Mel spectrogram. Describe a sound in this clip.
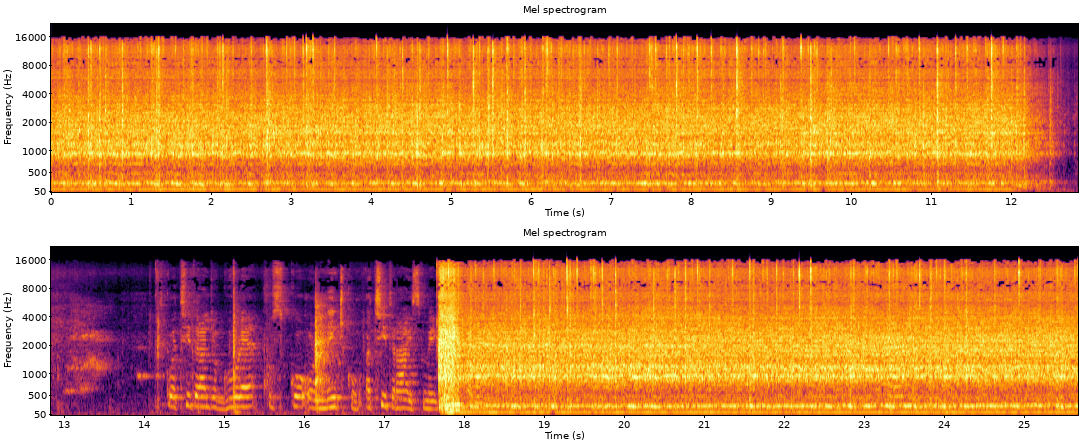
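A blender motor whirs loudly and steadily, stopping briefly before starting again.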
